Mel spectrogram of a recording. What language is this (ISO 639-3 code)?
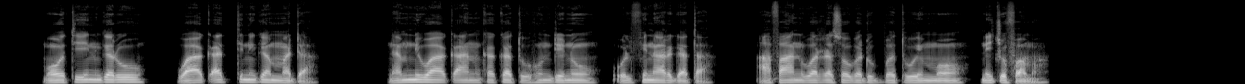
orm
